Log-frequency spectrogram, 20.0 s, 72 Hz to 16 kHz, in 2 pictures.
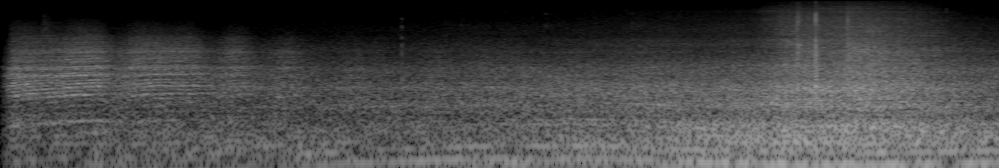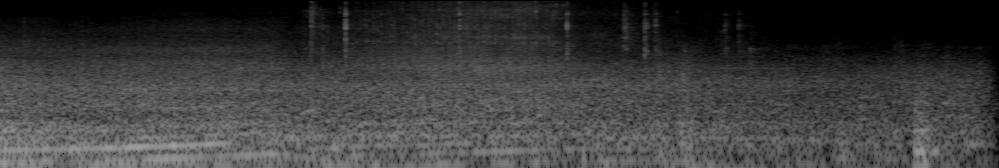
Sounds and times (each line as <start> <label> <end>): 0.0 Distance Scrambler Cars 19.1
0.0 Bikes 19.9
